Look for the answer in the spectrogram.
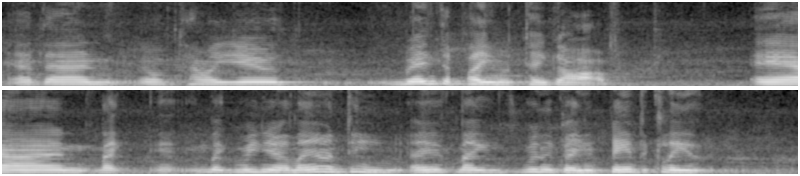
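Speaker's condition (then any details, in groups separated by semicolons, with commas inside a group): Deafness; hearing loss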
